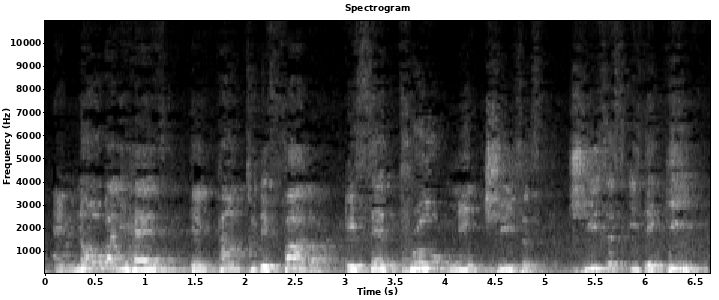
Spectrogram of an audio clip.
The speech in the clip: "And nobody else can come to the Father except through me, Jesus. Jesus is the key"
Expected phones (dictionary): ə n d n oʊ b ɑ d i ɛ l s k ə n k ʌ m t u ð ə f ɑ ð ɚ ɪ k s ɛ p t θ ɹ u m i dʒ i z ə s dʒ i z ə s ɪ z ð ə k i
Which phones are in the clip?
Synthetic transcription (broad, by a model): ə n n oʊ b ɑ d i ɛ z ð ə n k ʌ m t u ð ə f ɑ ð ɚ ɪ s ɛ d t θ ɹ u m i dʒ i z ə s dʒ i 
